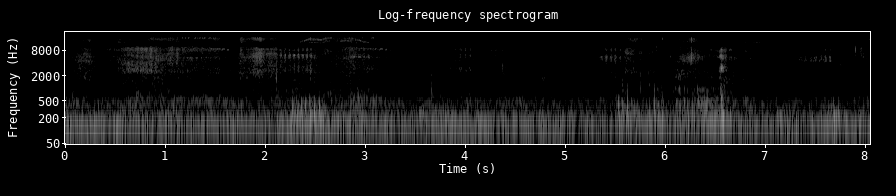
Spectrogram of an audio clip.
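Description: Domestic cat purring faintly and steadily while it is stroked.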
